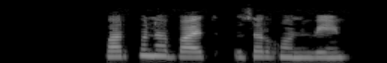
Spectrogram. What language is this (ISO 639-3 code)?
pus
